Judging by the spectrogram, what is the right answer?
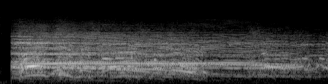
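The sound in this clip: Independence supporters celebrate outside the Scottish parliament, a loud crowd roar of cheering voices that starts suddenly and stays high for the whole stretch.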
